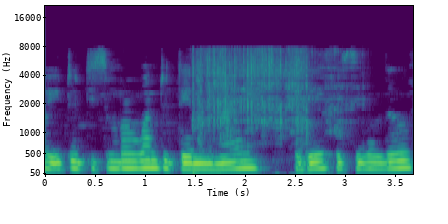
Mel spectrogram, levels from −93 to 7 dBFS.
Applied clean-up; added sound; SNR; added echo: classical method WPE with log-MMSE.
